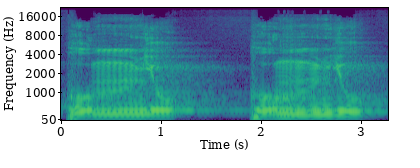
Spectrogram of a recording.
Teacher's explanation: Mim sukunnya baca dengan jelas, rapatkan bibir, tidak usah dengung. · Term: izhar syafawi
